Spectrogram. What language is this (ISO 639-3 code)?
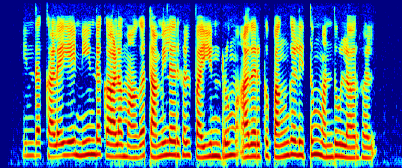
tam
